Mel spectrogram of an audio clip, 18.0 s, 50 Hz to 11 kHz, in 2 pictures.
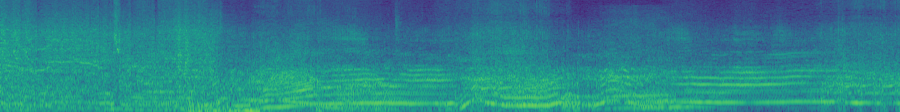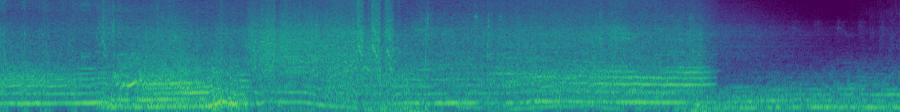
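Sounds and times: car engine revving: 0:00.0 - 0:18.0.

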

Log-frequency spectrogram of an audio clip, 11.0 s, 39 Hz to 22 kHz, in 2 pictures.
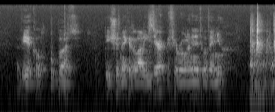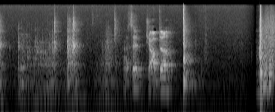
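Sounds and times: casters rolling on tiled floor: 0:05.0 - 0:08.0.

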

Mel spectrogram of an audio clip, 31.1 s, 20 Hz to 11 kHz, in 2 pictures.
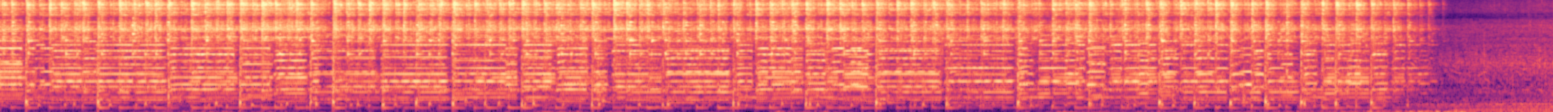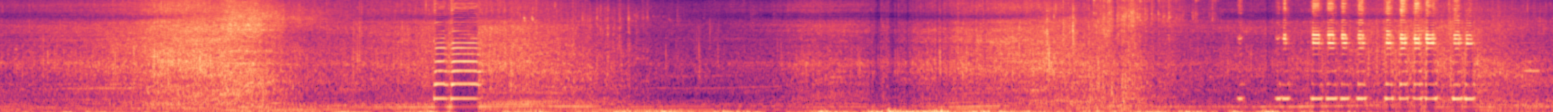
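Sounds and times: car horn toot: 0:00.0 - 0:14.5, 0:19.8 - 0:20.5, 0:27.8 - 0:31.0
car engines driving past: 0:14.4 - 0:31.0.

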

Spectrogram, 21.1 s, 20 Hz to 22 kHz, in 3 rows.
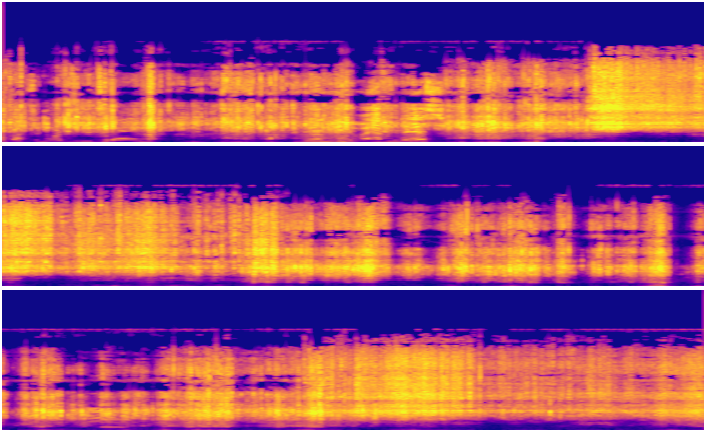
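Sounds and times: grain pouring into metal feeder: 0:00.0 - 0:14.8, 0:15.4 - 0:21.0
paper sack crinkling: 0:00.0 - 0:21.0.

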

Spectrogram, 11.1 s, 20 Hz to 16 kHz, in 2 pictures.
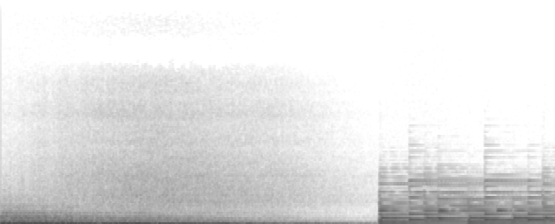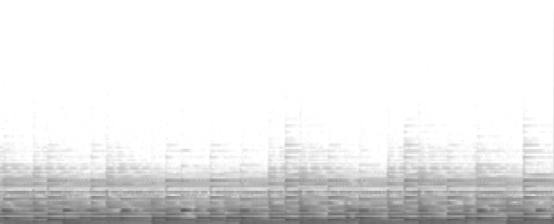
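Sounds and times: deep rumbling boom: 0:00.0 - 0:03.8.

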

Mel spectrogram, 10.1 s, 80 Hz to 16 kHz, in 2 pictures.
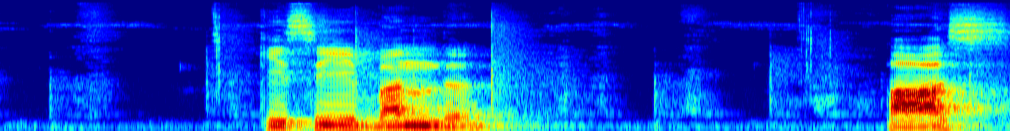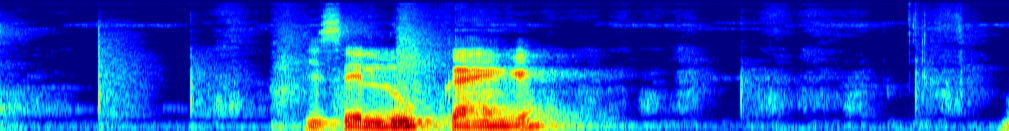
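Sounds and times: chalk scratching on blackboard: 0:02.5 - 0:10.0.

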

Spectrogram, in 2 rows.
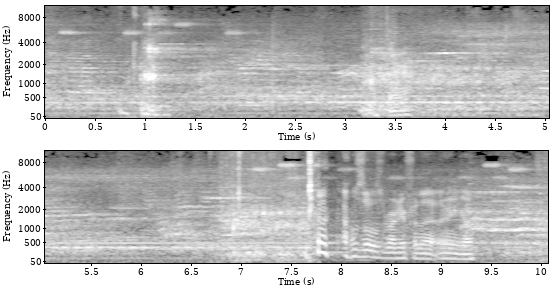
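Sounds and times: steady hum: 0:00.0 - 0:09.2
indistinct background voices: 0:00.0 - 0:10.0.

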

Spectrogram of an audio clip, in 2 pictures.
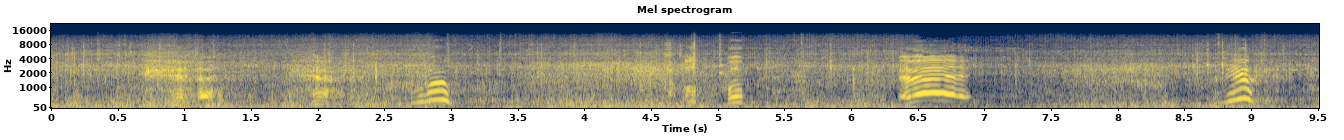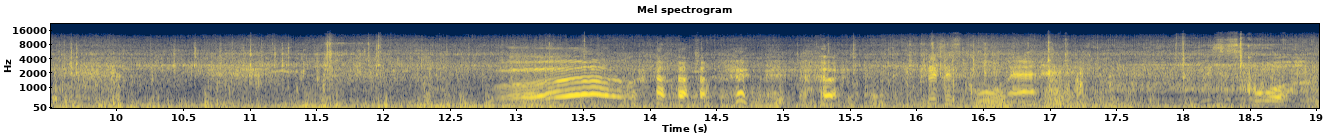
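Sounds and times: bike tyres rolling over dirt: 0:00.0 - 0:19.0
wind buffeting microphone: 0:00.0 - 0:19.0
rider calling out: 0:04.6 - 0:07.2, 0:12.8 - 0:14.0.

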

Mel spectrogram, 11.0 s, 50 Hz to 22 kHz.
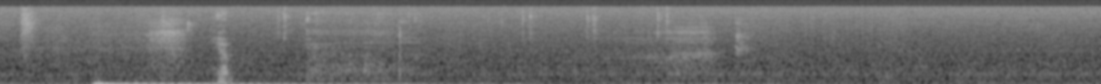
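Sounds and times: computer mouse clicks: 0:05.2 - 0:06.8.

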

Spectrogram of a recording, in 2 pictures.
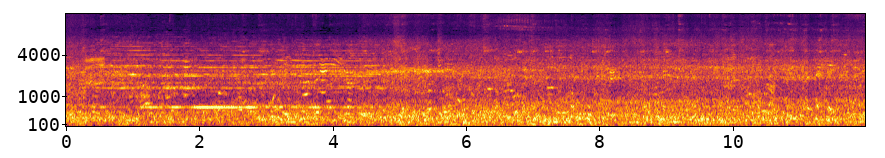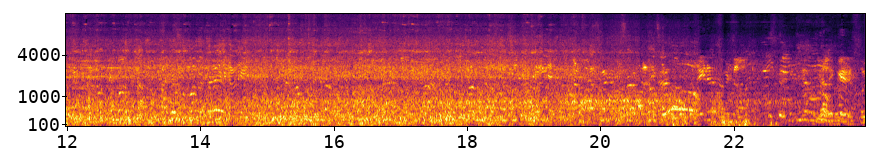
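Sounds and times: people talking: 0:00.0 - 0:23.9
train wheels clattering on rails: 0:02.9 - 0:21.4.

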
